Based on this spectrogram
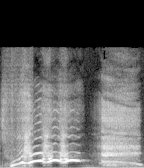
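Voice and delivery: sudden high, shrill burst of laughter; shrieking laugh. Real, not acted. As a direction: cracks up into a high squeal. Laughing at own joke.

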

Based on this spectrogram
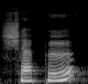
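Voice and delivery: chapeau as sha-po with rising tune; French pronunciation. Shown as a demonstration. Asking children to repeat chapeau. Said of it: "Can you say chapeau?".

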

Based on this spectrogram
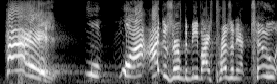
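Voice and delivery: loud, high-pitched mock whine; whiny voice. Preacher mimicking the ten indignant disciples, whiny. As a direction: wail it like a whiny boy demanding his share. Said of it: "they said it in a whiny voice".

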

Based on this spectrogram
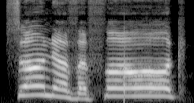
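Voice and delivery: ordinary delivery

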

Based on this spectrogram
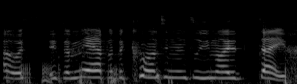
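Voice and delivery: Woody Allen. Pretend. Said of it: "You sound like Woody Allen".

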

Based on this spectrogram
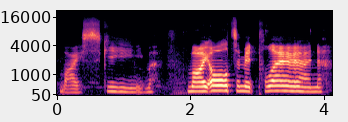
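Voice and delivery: slow, loud evil mastermind; villain gloat. Pretend. Bragging about the vending scheme, hammy villain. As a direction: drag it out like a cartoon villain.

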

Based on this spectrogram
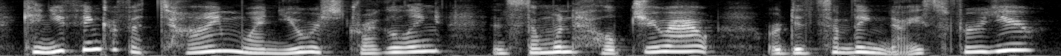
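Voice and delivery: plain reading voice

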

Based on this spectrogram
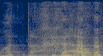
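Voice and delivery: drawn-out, baffled question; baffled disbelief. Retold or imitated. Roommate hears bangs on the door, slow bafflement. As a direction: stretch it out in mock disbelief. Retells reaction to banging.

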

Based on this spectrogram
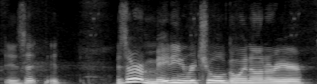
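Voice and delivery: high, loud nature-show wonder; high teasing voice at the dinos; high mock curious. Real, not acted. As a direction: squeak it out in amazement.

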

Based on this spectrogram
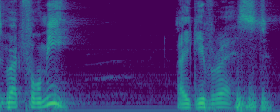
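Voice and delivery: low, soft, tender voice of Jesus; gentle Jesus. Acted. Jesus inviting the weary to rest, low and soft. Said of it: "And he says".

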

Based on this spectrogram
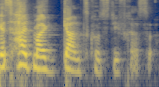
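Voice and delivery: loud, cutting shout; angry interruption. Acted. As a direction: shut him up hard. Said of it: "unterbrach der Abiturient den Freund". (Thaddeus fährt Tobias laut ins Wort)

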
